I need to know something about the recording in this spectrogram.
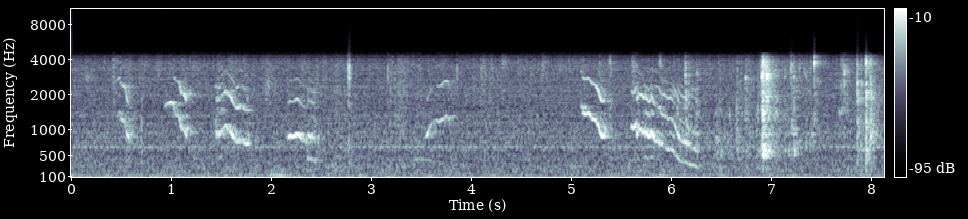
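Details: Nearly three-week-old puppies, eyes just opened and walking with a wobble, whimper beside their mother Candy: many quick high squeaks and downward-sliding whines in overlapping runs, ending with a few sharp clicks and taps.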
